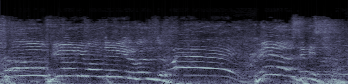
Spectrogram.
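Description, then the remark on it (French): A person loudly imitates a seagull's shrill cry at a seagull-cry world championship, a series of rising and falling wailing calls repeated several times in quick succession, strident, with faint crowd noise behind. “on peut dialoguer avec les mouettes et c'est là qu'on s'entraîne un petit peu au cri”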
